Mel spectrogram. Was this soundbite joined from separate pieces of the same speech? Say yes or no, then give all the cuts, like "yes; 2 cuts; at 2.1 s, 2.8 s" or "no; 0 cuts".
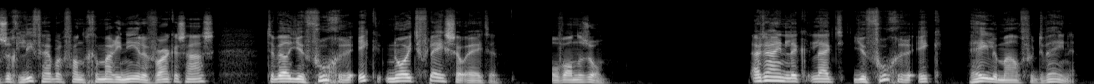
no; 0 cuts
